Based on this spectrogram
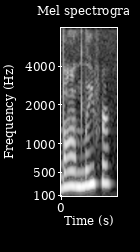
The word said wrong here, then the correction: Bon Iver: Bon Iver? – Oh, Bon Iver?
